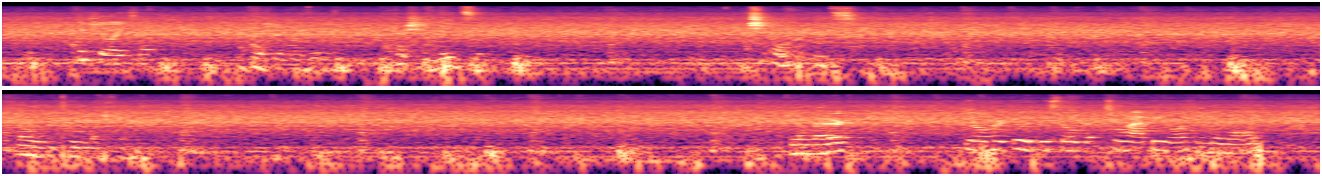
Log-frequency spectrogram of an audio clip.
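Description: A dog pants quickly.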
